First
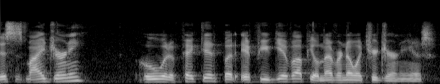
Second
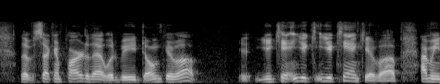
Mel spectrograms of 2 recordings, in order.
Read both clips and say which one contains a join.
second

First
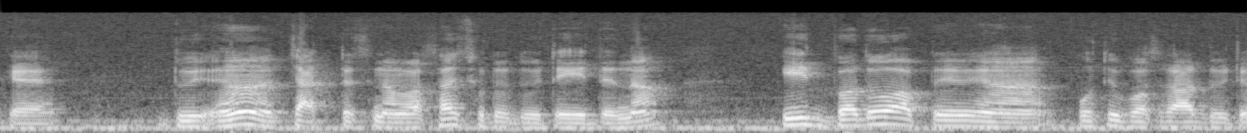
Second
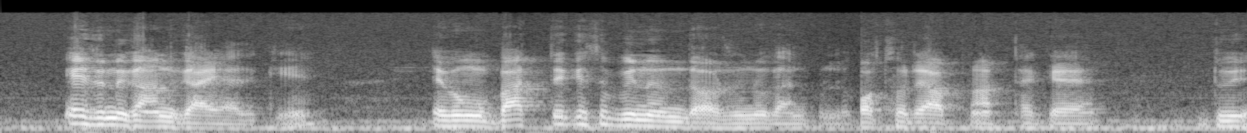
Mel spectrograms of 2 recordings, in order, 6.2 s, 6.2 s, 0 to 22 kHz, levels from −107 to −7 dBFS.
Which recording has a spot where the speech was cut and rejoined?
second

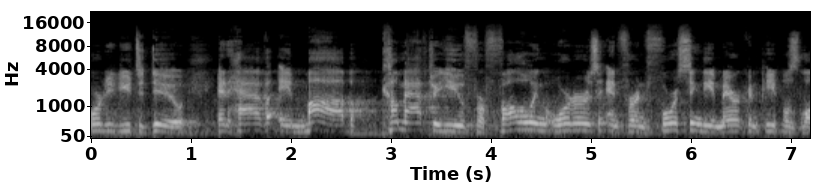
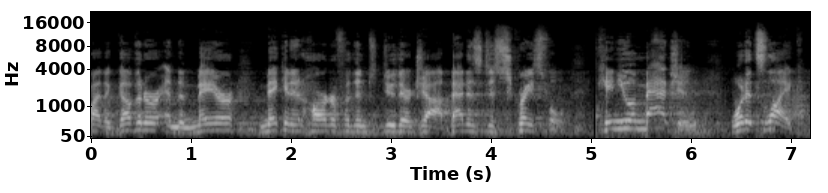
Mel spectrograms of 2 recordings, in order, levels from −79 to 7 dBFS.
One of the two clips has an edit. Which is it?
second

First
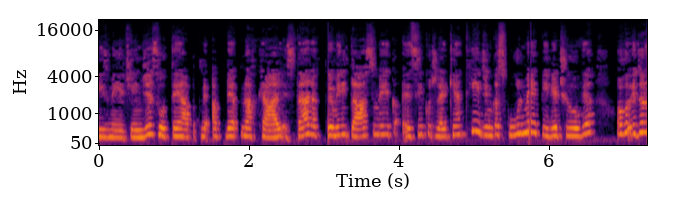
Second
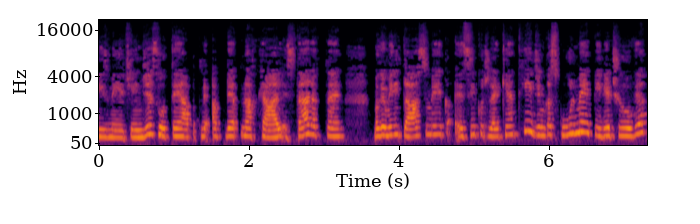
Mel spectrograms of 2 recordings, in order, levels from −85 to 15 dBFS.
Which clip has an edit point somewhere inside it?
first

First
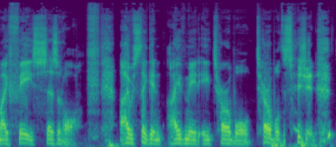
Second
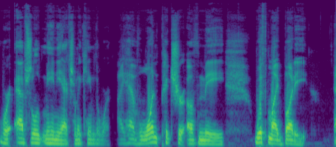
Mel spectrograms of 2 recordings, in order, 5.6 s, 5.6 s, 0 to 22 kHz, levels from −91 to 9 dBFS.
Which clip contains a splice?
second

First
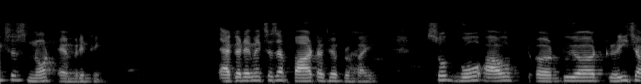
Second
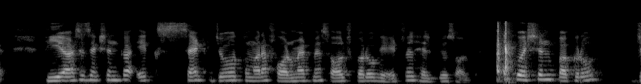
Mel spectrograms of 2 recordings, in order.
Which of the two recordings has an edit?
second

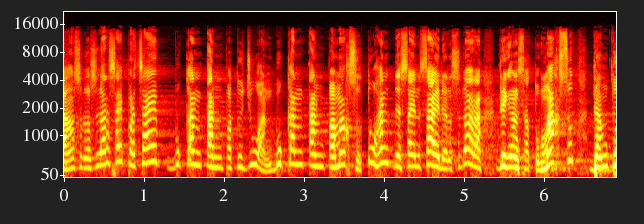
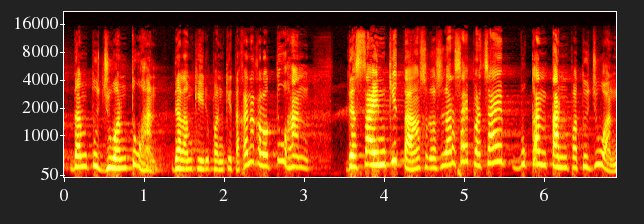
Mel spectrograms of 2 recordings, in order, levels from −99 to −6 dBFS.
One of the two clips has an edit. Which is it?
first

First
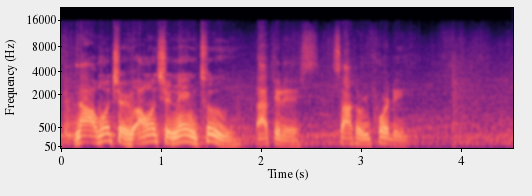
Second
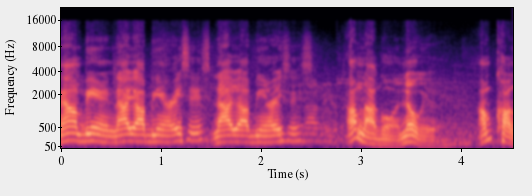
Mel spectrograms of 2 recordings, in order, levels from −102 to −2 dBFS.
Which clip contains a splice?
second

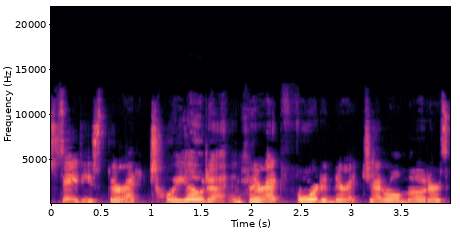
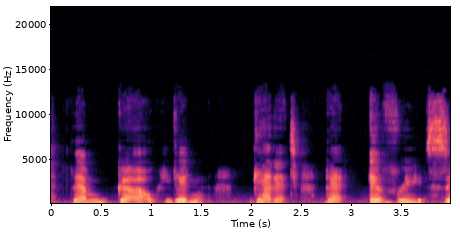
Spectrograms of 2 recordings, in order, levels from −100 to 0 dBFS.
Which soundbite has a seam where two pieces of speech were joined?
second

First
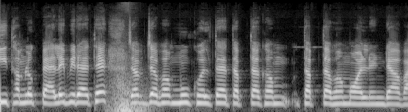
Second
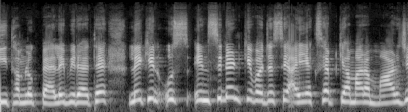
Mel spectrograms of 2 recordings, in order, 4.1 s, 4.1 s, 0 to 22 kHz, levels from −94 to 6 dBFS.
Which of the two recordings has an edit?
first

